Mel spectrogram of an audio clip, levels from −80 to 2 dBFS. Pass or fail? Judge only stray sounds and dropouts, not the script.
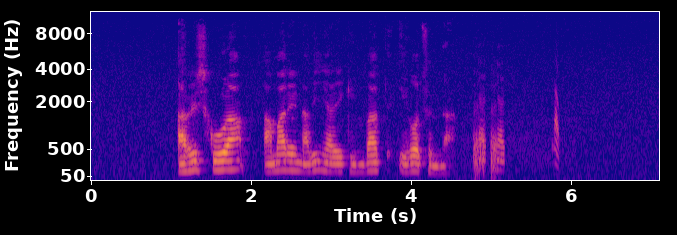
fail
